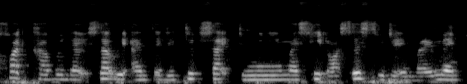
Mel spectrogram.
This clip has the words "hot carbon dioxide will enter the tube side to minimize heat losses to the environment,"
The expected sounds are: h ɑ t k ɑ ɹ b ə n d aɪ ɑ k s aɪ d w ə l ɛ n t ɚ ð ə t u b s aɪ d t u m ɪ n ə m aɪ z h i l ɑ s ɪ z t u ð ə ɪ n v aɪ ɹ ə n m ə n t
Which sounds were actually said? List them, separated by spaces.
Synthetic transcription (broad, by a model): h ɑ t k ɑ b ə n d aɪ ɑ s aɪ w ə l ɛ n t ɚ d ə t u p s aɪ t t u m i n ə m aɪ s h i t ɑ s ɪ s t u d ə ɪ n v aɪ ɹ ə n m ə n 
